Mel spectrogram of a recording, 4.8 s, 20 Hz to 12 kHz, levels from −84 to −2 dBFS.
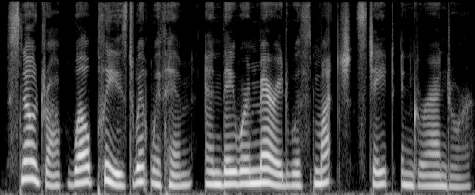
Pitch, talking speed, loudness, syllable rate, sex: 210 Hz, 190 wpm, -17 LUFS, 4.8 syllables/s, female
